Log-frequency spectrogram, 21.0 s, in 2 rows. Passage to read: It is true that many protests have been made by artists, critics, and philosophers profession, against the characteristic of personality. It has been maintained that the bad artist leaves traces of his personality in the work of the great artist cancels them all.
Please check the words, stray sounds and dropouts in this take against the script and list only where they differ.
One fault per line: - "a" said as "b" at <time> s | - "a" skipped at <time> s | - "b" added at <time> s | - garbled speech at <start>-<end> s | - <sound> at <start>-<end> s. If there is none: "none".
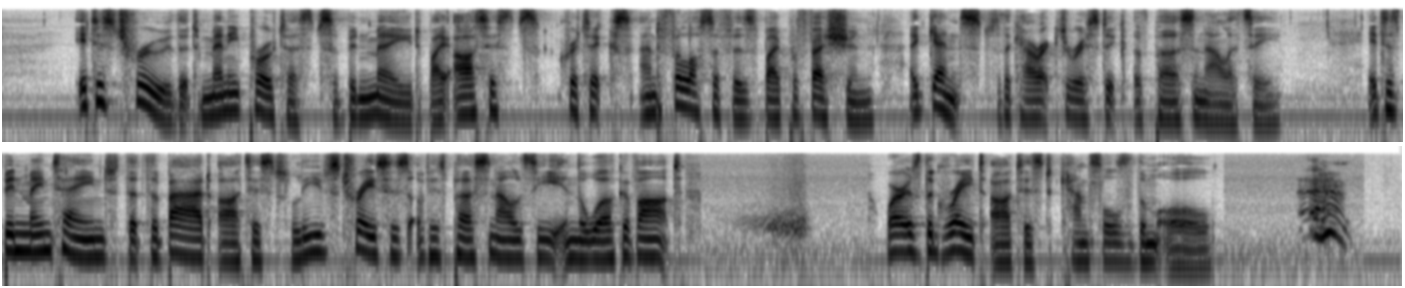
- "by" added at 5.7 s
- "art whereas" added at 15.3 s
- squeak at 15.9-17.0 s
- throat clearing at 20.2-20.7 s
